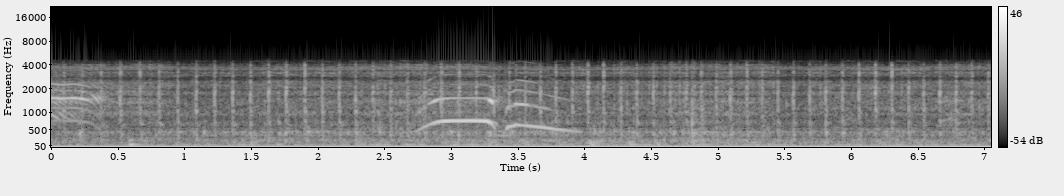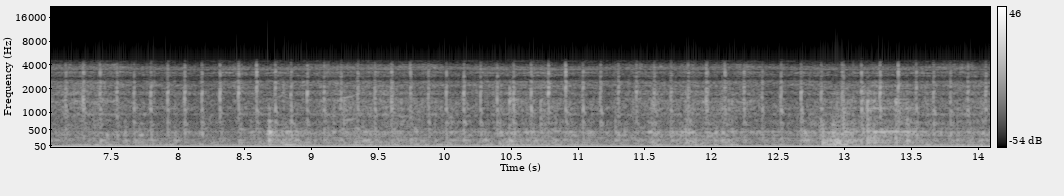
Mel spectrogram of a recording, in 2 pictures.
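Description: Fast steady rattle and tyre noise from a camera mounted by a mountain bike's front wheel as it rolls over a dirt road. About three seconds in, a rider gives one short shout.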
